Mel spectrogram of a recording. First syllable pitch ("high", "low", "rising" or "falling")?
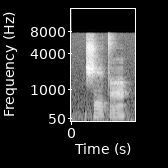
low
